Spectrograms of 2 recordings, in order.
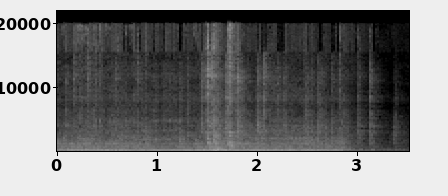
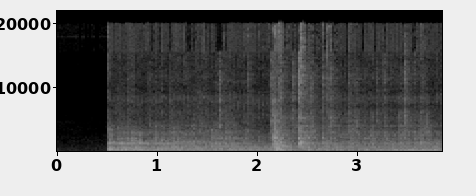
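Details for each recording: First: Sears chain-drive garage door opener running after a new sprocket was installed: a steady motor hum with a rattly buzzing overtone, as a damaged section of chain rubs and the trolley vibrates, while the opener itself is much quieter. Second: Sears chain-drive garage door opener after a new sprocket install, door running down: even motor hum, steady low tone, only a couple of light knocks; opener itself much quieter, running normally.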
